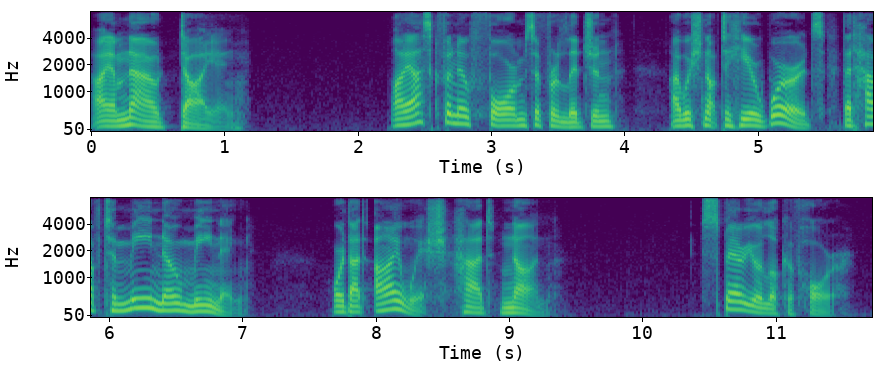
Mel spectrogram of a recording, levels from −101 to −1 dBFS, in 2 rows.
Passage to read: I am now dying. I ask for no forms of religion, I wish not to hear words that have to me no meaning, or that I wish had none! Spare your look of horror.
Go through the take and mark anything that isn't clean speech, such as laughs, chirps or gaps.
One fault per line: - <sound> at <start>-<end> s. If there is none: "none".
none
